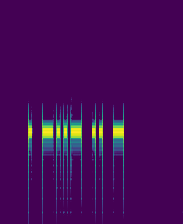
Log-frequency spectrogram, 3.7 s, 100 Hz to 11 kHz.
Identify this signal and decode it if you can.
Morse code, heard as a keyed tone, about 17 wpm, 700 Hz. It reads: EXIT
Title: Sentences from Top 1100 Words - New Word Drill - 17wpm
